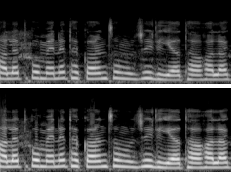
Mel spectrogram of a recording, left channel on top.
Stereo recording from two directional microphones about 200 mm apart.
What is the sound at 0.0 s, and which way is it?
Speech, 20° right (ahead or behind).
